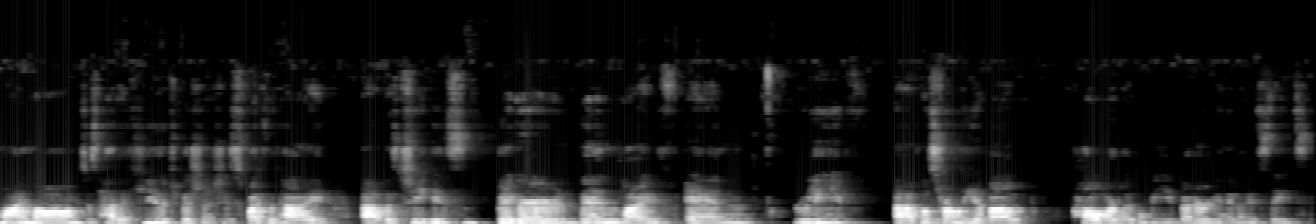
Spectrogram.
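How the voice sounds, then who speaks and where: In a Colombian accent, the speech comes at a fairly slow pace with a bright, sharp tone, fairly even intonation and big swings in loudness, all with audible room echo. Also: woman, medium pitch for a woman. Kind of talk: conference speech.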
